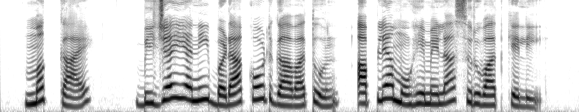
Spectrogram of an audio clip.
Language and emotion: Marathi, neutral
